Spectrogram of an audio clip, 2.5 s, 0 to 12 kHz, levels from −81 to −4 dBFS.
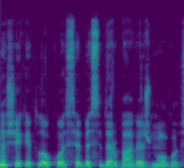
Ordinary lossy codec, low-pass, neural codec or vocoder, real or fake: MP3, 96 kbps; 10.8 kHz; none; real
